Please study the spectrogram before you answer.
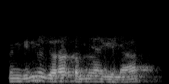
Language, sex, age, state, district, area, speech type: Kannada, male, 18-30, Karnataka, Mysore, urban, conversation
